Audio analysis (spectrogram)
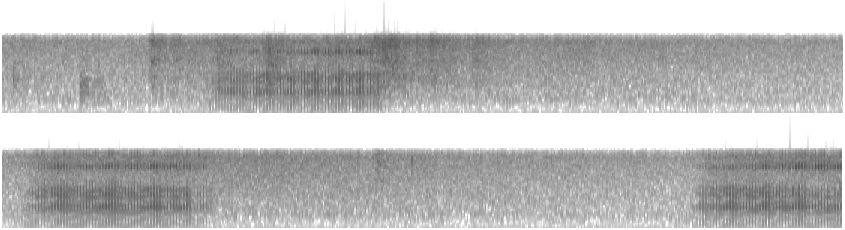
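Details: Large female English Mastiff, a pet, snoring loudly while asleep indoors: three long, rasping, harmonic snores, each lasting about one to one and a half seconds and coming roughly every four seconds, with quieter breathing in between.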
